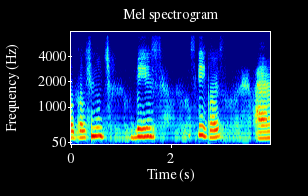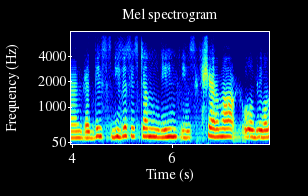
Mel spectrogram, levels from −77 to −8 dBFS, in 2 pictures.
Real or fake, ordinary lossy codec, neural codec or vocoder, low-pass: fake; MP3, 64 kbps; codec, 16 kHz, 0.5 kbps, FreqCodec, smaller model; 7.2 kHz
